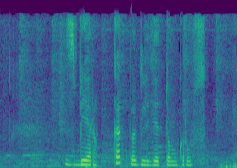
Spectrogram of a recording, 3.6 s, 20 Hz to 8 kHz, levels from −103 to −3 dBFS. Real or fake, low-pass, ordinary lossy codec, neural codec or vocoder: real; 7.2 kHz; AAC, 32 kbps; none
